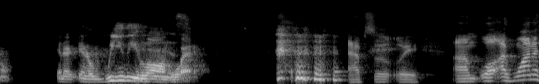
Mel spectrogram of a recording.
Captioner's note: laughs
